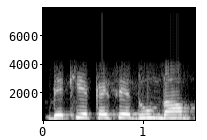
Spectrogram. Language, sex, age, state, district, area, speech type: Hindi, male, 45-60, Bihar, Begusarai, urban, conversation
